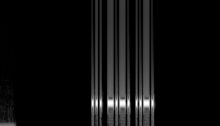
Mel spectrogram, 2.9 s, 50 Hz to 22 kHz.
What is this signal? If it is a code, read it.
Morse code, heard as a keyed tone, about 46 wpm, 700 Hz. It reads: SCF
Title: USA Call Sign Postfixes - 3 Letters 45wpm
